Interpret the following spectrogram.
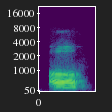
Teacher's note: A plus U is combined and becomes O, which is a combination of guttural and labial. So A plus U, A plus U is O, which along with akara, M, not M, becomes O.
